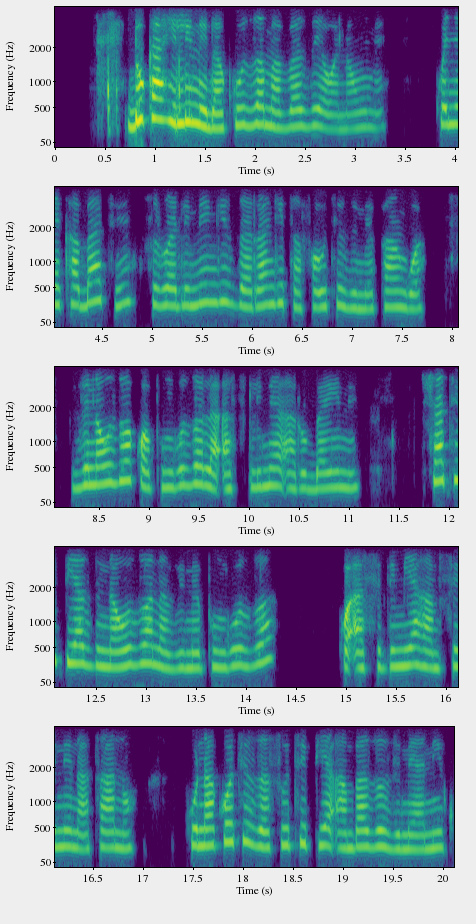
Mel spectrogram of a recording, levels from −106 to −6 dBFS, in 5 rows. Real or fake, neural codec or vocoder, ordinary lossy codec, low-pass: real; none; Opus, 32 kbps; 3.6 kHz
